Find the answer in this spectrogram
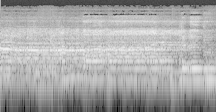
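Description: Mixed choir singing held chords, with a male soloist singing at the microphone in front.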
